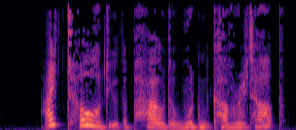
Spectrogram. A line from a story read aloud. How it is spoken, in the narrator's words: she said to Bradshaw in a scolding tone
